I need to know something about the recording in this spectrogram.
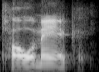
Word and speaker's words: Ptolemaic: that's a remake uh ptolemaic the p is silent right like it's tall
